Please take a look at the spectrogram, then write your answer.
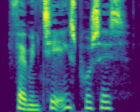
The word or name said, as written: fermenteringsproces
